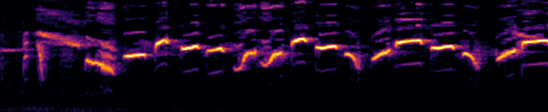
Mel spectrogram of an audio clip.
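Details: Chinese hwamei trained for singing contests, practising its morning song: a rapid chain of short, clear whistled notes, many slurring up or down, steady and loud throughout.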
